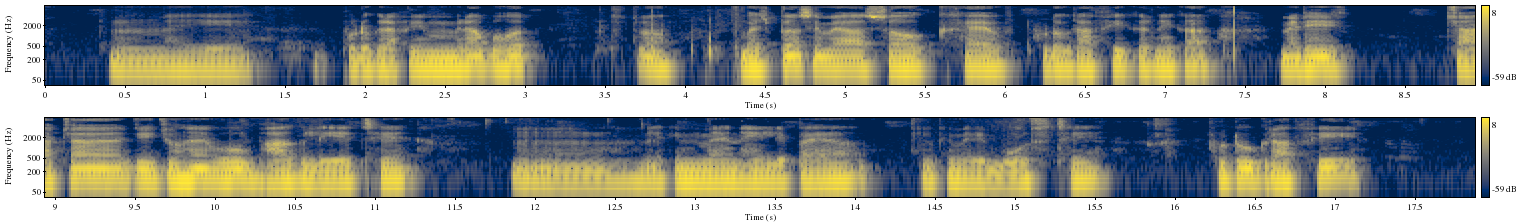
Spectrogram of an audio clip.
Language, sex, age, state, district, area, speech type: Hindi, male, 18-30, Uttar Pradesh, Chandauli, urban, spontaneous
